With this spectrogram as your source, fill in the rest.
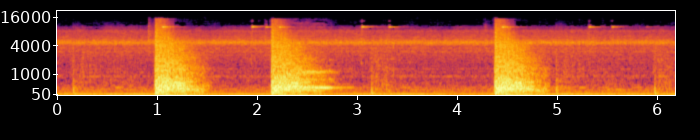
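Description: A pistol fires single shots that echo in a hard, enclosed space.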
